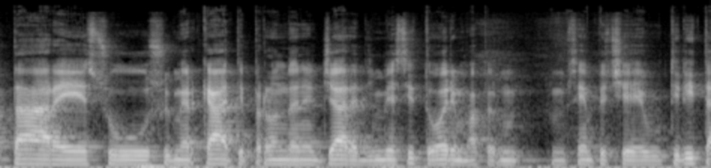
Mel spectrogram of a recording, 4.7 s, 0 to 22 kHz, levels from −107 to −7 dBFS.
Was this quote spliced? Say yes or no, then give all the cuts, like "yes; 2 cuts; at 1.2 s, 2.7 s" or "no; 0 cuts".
no; 0 cuts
